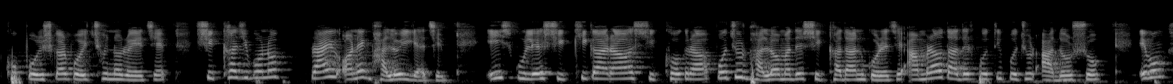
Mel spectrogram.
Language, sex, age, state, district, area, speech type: Bengali, female, 18-30, West Bengal, Purulia, urban, spontaneous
